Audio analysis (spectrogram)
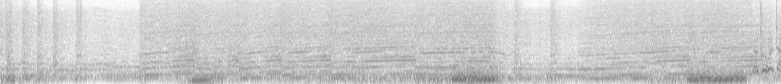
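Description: Race car engines in a racing video game scream through repeated gear shifts, rising and dropping in pitch over and over. They stay loud and steady throughout, with brief low thumps, and no voices are audible.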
